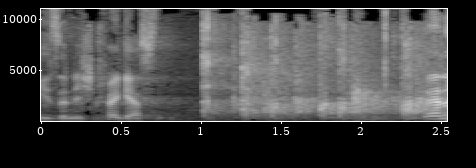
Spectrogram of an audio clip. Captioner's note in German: Beifall DIE LINKE und vereinzelt SPD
